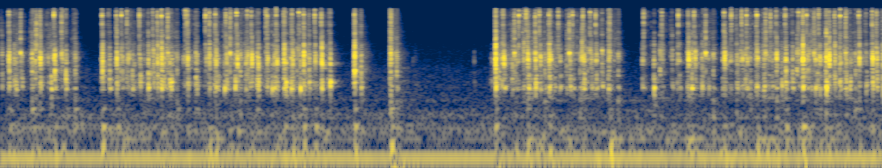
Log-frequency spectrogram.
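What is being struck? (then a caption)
Mechanical keyboard with plastic keycaps. Both hands type with their fingertips on a full-size mechanical keyboard with plastic keycaps and blue clicky switches. Rapid, bright, sharp clicks come in bursts, with short pauses and a near-silent gap of about a second midway before typing resumes.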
